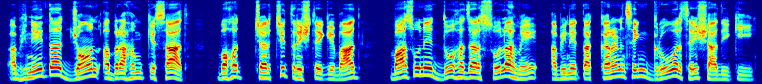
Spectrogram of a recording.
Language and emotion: Hindi, neutral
